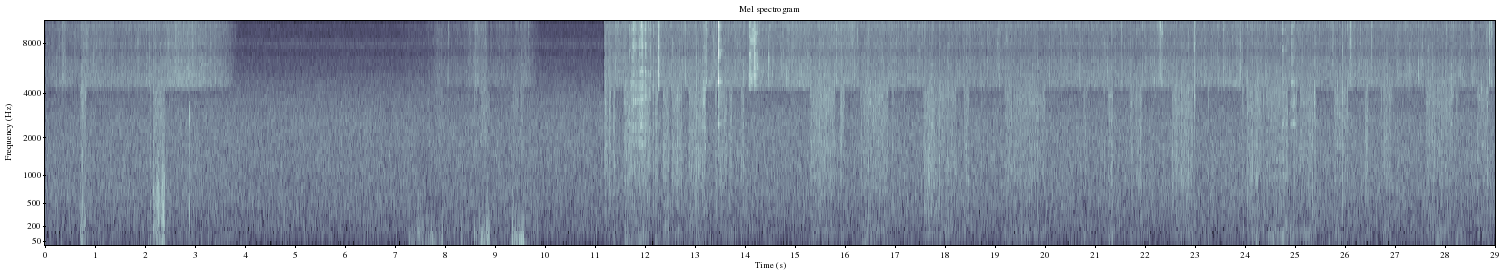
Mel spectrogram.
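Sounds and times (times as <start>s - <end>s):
rain drops pattering: 0.0s - 3.8s, 7.8s - 9.8s, 11.2s - 29.0s
wind thump on microphone: 2.1s - 3.0s, 7.4s - 9.8s.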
